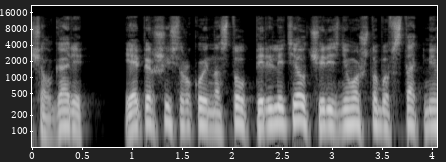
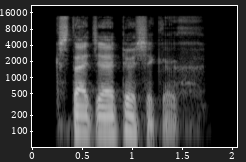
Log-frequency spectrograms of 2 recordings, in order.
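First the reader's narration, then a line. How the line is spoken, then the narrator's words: Tender. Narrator (Russian): нежно сказал Снег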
